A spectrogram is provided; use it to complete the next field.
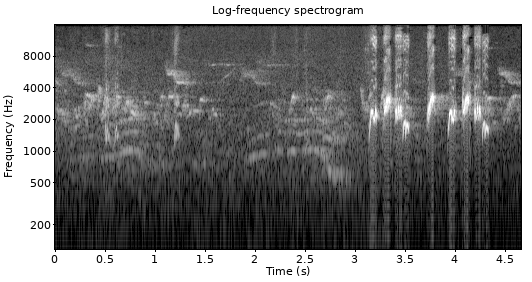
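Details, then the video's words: Red-whiskered bulbul singing contest-style song on a summer day in midday sun, used to train and rouse other bulbuls. Faint, murmuring background chatter gives way to one loud burst of six or seven quick, sweet whistled notes near the end. "LUYỆN CHÀO MÀO HÓT ĐẤU/ CHIM CHÀO MÀO HÓT GIỮA NẮNG NGÀY HÈ/ CHÀO MÀO HÓT KÍCH CHIM MỘC SỔ GIỌNG HÓT"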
